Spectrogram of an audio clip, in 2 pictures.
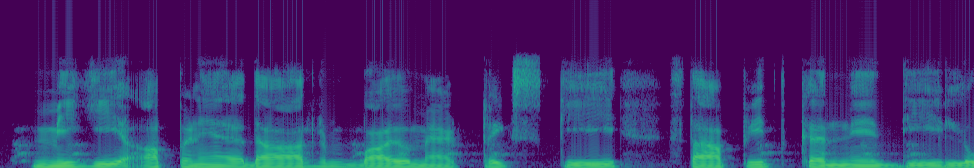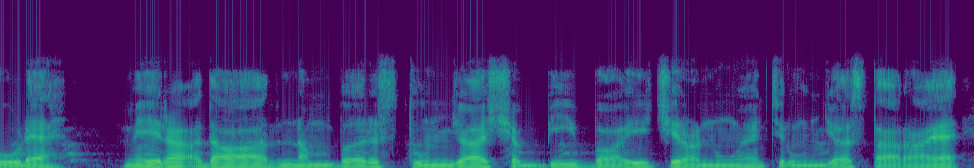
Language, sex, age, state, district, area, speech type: Dogri, male, 18-30, Jammu and Kashmir, Kathua, rural, read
